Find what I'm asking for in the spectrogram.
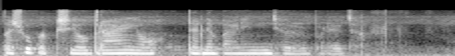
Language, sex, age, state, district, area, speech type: Gujarati, female, 18-30, Gujarat, Rajkot, urban, spontaneous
